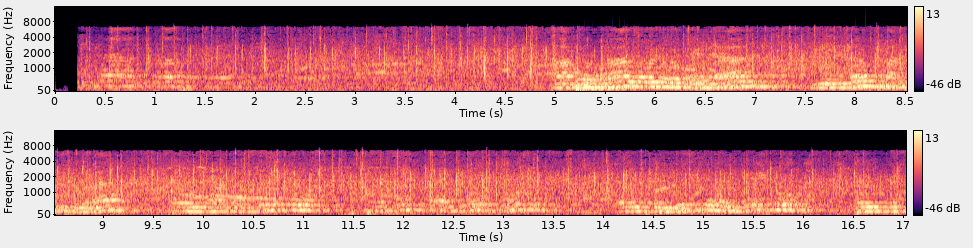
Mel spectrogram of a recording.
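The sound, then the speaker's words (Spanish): Sustained applause fills a parliament chamber as the reforms to create the Guardia Nacional are approved, a dense steady clatter of many hands, with loud voices calling and cheering over it, swelling a little after the first few seconds. “entre muchísimos aplausos pues como que no se logra”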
